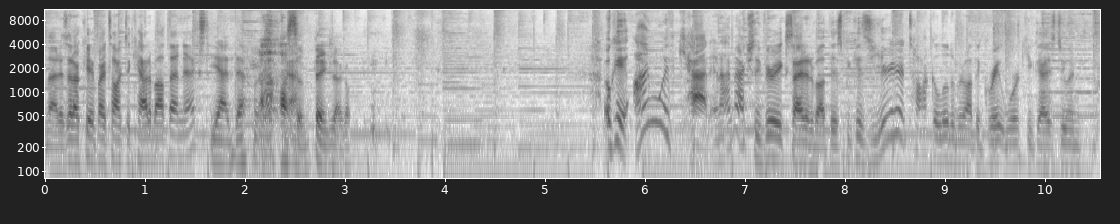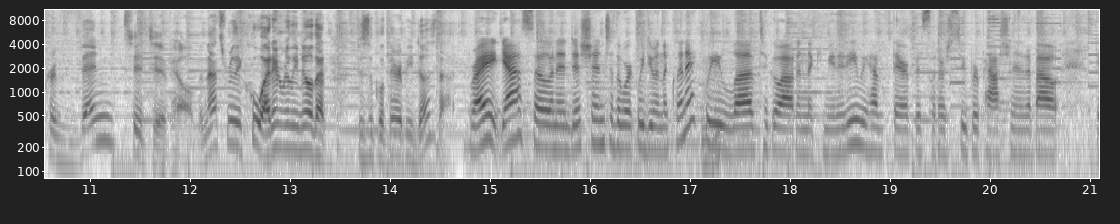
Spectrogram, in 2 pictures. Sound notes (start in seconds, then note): 1.9 laughs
